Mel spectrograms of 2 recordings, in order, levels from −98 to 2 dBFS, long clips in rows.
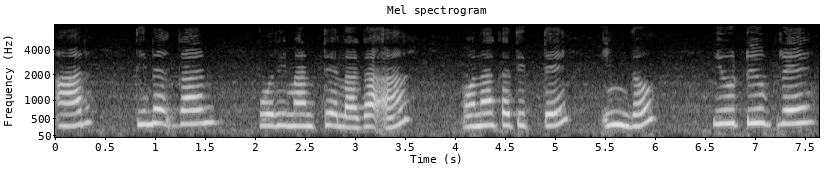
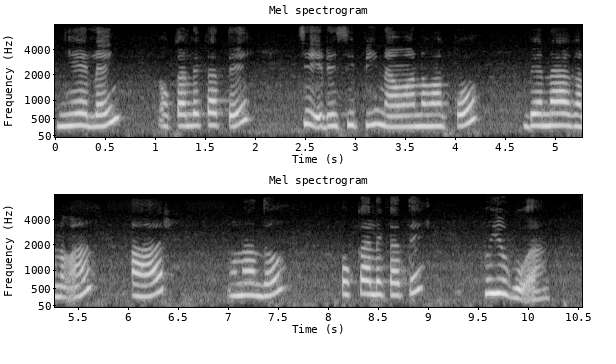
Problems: constant background noise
